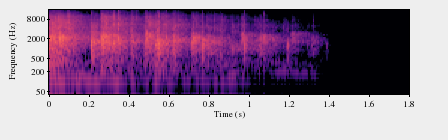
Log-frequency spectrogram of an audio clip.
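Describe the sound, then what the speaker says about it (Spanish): An audience at an academic colloquium claps in a short burst of applause that stays fairly close and dense before stopping abruptly after about a second and a half. "Un aplauso."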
